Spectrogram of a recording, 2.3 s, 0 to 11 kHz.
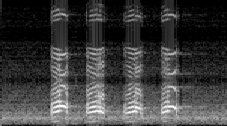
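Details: Black currawong visiting a White-bellied Sea-Eagle nest at Sydney Olympic Park, 26 Oct 2020, 11:55 a.m., vocalizing with eaglet E26: four harsh croaking notes, about two a second, over a steady low hiss.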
